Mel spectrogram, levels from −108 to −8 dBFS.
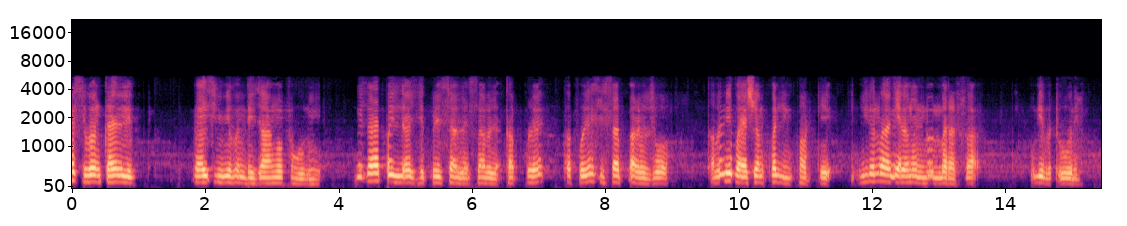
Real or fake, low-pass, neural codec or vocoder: fake; 5.4 kHz; codec, 16 kHz in and 24 kHz out, 0.6 kbps, FireRedTTS-2 codec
